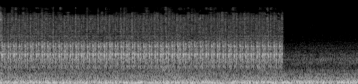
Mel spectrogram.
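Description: An idling engine with a steady high whirring whine on top that cuts off abruptly, likely the AC compressor.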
